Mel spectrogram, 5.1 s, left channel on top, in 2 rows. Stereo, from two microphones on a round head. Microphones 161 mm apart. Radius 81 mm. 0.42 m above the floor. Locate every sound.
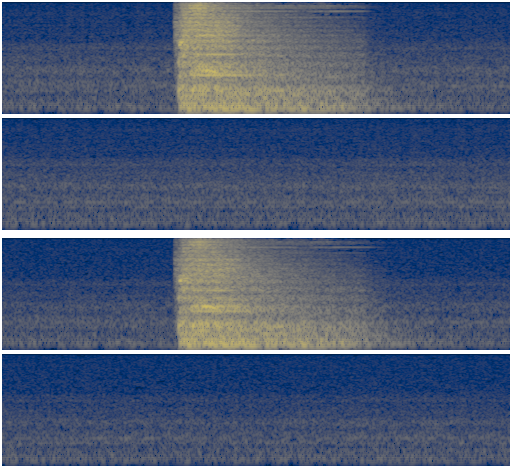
0.9 s an explosion: 35° left (ahead or behind), 1.0 m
